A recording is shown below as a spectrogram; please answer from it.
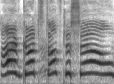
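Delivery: mock shrill, high, all-out top-of-the-lungs shout. Mocking a stupid voiced line, imitating someone shouting at the top of their lungs. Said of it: "imagine someone just shouting at the top of their lungs".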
